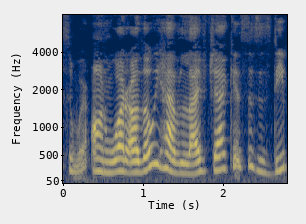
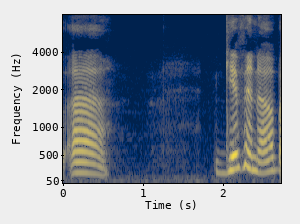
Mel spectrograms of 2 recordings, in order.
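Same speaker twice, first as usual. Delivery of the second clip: usual speaking voice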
